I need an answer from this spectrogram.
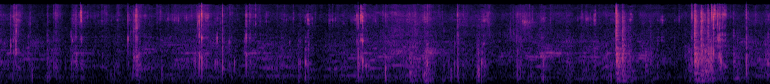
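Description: Close-up mouth sounds of someone chewing soft, sticky steamed ma-ku tuber: many short wet smacks and clicks of lips and tongue, louder about five seconds in.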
